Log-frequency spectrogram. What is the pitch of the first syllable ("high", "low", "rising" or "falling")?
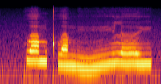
high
